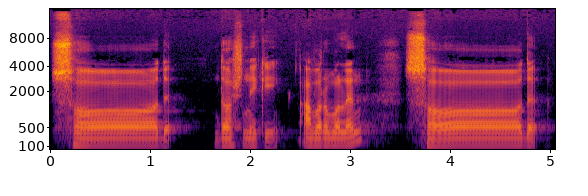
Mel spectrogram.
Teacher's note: মুখটা গোল হবে সদ। আর যদি আমরা বলি সোয়াদ, মুখটা ফাঁকা হয়ে যাচ্ছে, তখন এর উচ্চারণটা ভুল হয়ে যাচ্ছে।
